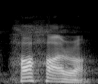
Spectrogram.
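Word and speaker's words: ההרה: So there are double hey here, hahara. H-A-H-A-R-A-H, and they write it as hey, hey, re, hey. It's like that how they pronounced it. It's like that, but they improved it and they pronounced it as hahara.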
